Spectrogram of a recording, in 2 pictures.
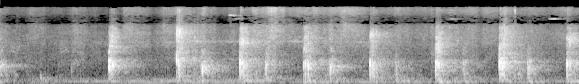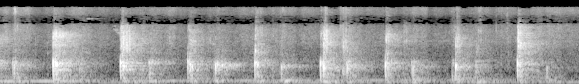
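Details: Friesian horse hooves clip-clopping at a steady walk on a hard surface, about ninety sharp knocks a minute in an even rhythm, with a low rumbling hum underneath.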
